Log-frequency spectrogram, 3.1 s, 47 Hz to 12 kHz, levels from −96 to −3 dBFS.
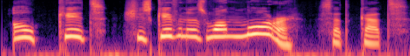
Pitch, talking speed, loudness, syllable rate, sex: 290 Hz, 175 wpm, -15 LUFS, 4.4 syllables/s, female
